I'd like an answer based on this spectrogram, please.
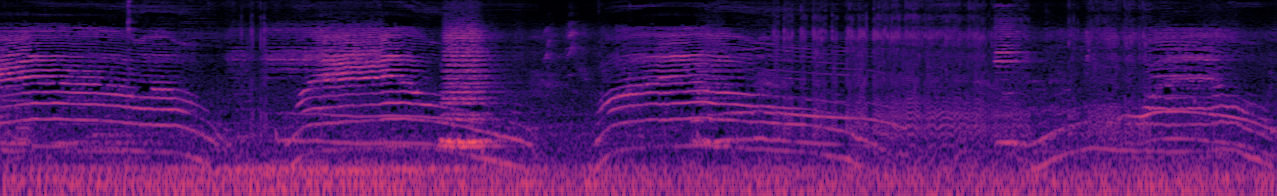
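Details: Cats fighting: long wailing yowls with harmonic stacks that rise and fall, overlapping in drawn-out howls every few seconds over a low steady background rumble.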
